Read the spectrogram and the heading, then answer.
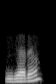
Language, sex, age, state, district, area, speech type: Punjabi, male, 18-30, Punjab, Hoshiarpur, urban, conversation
